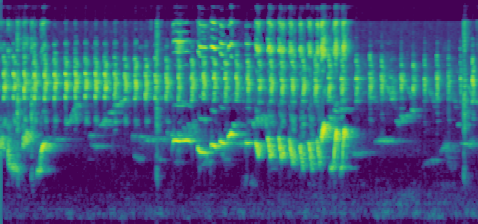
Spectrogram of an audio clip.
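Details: Rich white-rumped shama song used to coax quiet birds: a continuous high buzzy trill with whistled slurs below, then a fast series of about ten rising notes before the phrases thin out.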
